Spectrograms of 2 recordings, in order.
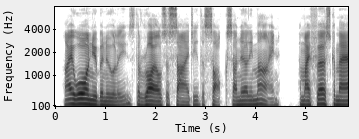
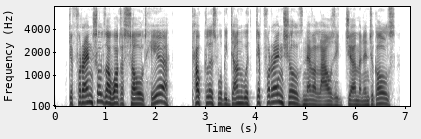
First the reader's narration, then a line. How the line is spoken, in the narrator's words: shouted Newton, upside down himself with fury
